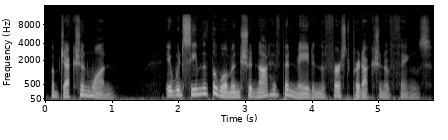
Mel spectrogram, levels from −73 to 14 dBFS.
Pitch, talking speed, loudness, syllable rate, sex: 105 Hz, 195 wpm, -20 LUFS, 5.1 syllables/s, male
